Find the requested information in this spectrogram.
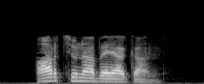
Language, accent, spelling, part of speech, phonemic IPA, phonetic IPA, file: Armenian, Eastern Armenian, արդյունաբերական, adjective, /ɑɾtʰjunɑbeɾɑˈkɑn/, [ɑɾtʰjunɑbeɾɑkɑ́n], Hy-արդյունաբերական.ogg
- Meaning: industrial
